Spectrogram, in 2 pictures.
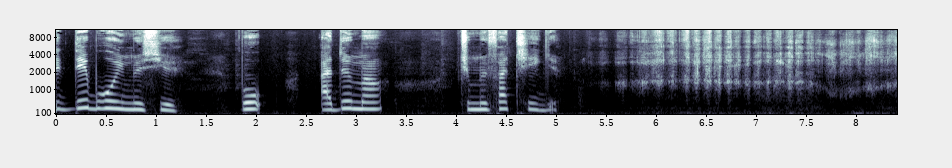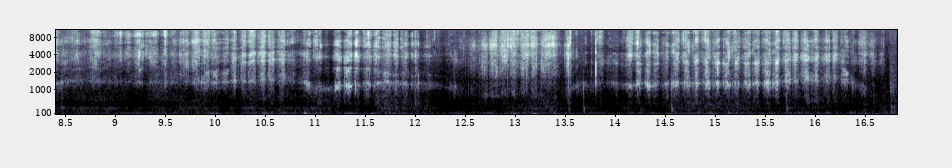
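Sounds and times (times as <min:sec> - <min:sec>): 
speech: 0:00.0 - 0:03.3, 0:04.0 - 0:05.1
toothbrush scrubbing against teeth: 0:05.3 - 0:16.8.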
